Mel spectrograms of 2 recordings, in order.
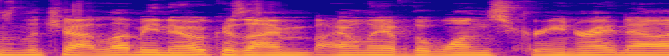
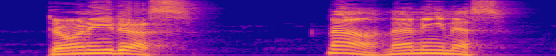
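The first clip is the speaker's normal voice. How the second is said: frightened, high, squeaky rat voice; 7 semitones higher than usual. Rats plead with a green creature not to eat them: squeaky rat voice. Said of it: "squeaking at the rats".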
